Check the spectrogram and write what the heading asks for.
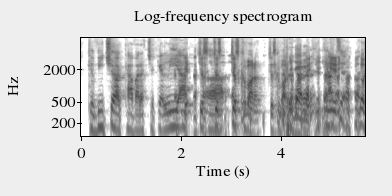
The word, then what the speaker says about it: Kvaratskhelia: say his name, Kavicha Kvaratskhelia. Just Kvara. Just Kvara. He made it easy for all of us. He told us the proper pronunciation and then says, I go by Kvara.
